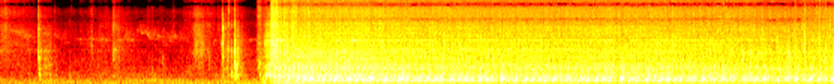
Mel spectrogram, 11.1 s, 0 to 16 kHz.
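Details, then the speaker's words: Rebuilt 1971 Evinrude 9.5 HP outboard, model 9122R, barrel test run: one short pull and it catches instantly, settling into fast even two-stroke idle that holds steady; healthy start and idle. "Runs pretty darn good. Watch this little short pull to get it started. Hey, it don't get much better than that."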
